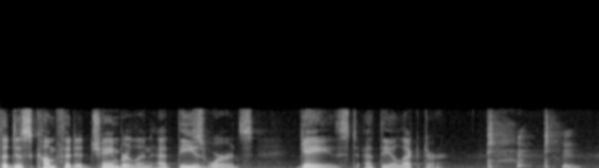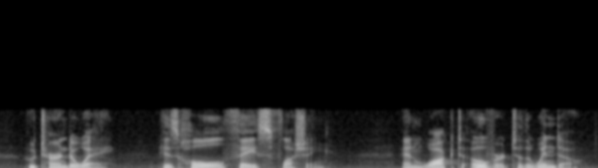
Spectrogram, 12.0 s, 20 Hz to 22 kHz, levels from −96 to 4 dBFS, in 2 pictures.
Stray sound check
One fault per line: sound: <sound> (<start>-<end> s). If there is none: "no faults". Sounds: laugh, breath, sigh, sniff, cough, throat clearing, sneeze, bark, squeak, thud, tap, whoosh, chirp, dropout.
sound: cough (4.9-5.8 s)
